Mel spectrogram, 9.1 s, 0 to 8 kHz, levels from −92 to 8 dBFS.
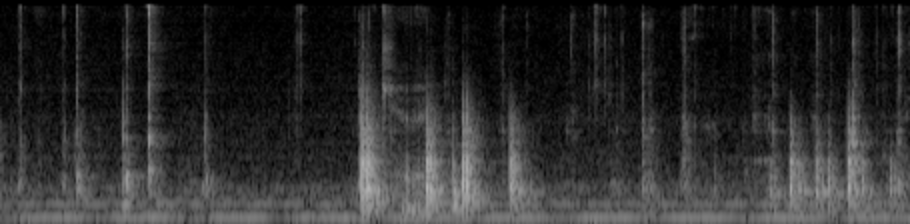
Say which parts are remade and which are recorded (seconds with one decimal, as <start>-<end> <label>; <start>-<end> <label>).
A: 0.0-4.2 remade; 4.2-8.6 recorded; 8.6-9.1 remade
